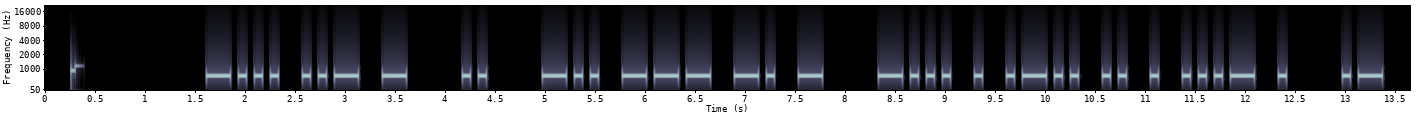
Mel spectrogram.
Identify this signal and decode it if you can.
Morse code, heard as a keyed tone, about 15 wpm, 700 Hz. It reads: BUT I DONT BELIEVE A
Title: Sentences from Top 1000 Words - Review Part 6 - 15wpm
